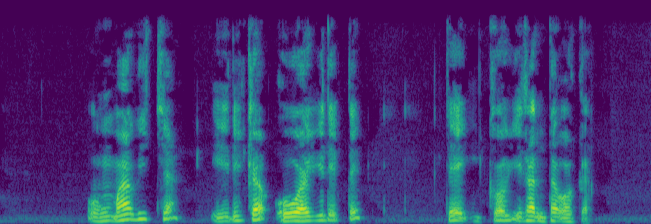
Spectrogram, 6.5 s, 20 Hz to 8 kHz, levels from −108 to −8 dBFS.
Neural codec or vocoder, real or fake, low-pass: vocoder, 44.1 kHz, 128 mel bands every 512 samples, BigVGAN v2; fake; 7.2 kHz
